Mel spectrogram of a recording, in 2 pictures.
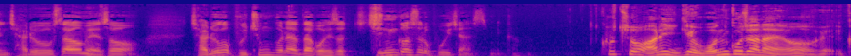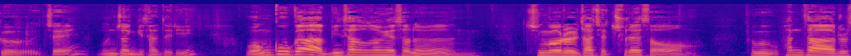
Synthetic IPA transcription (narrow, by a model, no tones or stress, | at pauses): ɯnt͡ɕaɾjos͈aɯmesʰʌ | t͡ɕaɾjoɡapuɭt͡ɕʰuŋbunadaɡohe̞sʰʌt͡ɕinɡʌs̬ʰɯɾopoid͡ʑia̰ns͈ɯmɲik͈a | kɯɾʌt͡ɕʰoaɲiːɡe̞wʌnɡod͡ʑanajo̰kɯḭd͡ʑe̞mund͡ʑʌnɡisʰadɯɾi | wʌnɡoɡamins̬ʰasʰosʰoŋe̞s̬ʰʌnɯn | t͡ɕɯŋɡʌɾɯɭt̬at͡ɕe̞t͡ɕʰuɾɦe̞sʰʌ | kjʌŋɡuɡɸwansʰaɾɯɭ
